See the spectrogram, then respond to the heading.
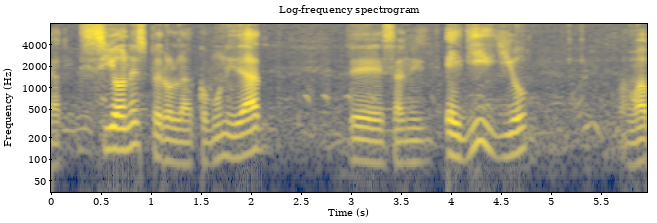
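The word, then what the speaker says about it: Sant'Egidio: tipo de de acciones pero la comunidad de San idio vamos a pronunciarlo bien San idio Gio es e es una colaboradora eficaz en el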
